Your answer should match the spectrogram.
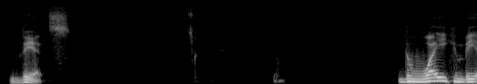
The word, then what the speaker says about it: Wirtz: That first half performance from Wirtz, or Wirtz, whichever way, I do think it's Wirtz. They were saying on the commentary that that's how they say it in Germany, Wirtz.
